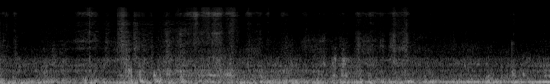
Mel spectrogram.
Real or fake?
fake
